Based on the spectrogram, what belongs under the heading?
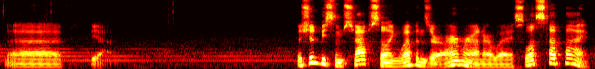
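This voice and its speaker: A man's voice: fairly low pitch, very animated, normal speed, faint music behind. A man giving casual, joking commentary while playing a game. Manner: joking, self-mocking asides. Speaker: gameplay streamer.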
